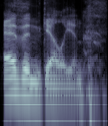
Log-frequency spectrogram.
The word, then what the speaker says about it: Evangelion: actually trying to correct you in Evangelion it's Evangelion Evangelion Neo Genesis Evangelion neo genesis I love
